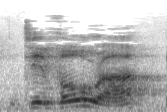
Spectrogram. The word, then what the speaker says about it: Devora: Deborah in English. Devora in Hebrew.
